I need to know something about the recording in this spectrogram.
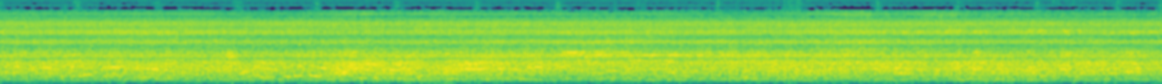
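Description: A shortwave radio plays a distant AM broadcast through hissing static.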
